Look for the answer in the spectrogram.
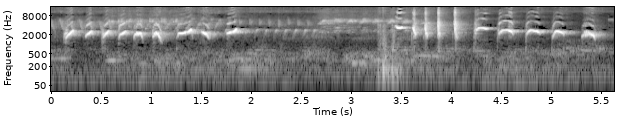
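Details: Greater green leafbird song used as a baiting track to provoke other birds into excitement: a quick run of slurred upward whistles about two per second, then a burst of harsh chattering and buzzy sweeps, closing with more repeated whistles.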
